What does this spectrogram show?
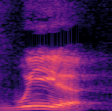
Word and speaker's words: we're: What about we are, the contracted form we're, W-E apostrophe R-E, pronounced we're, which is also the same as a weir, which is a part of a river, which is a barrier where the level of the river drops.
